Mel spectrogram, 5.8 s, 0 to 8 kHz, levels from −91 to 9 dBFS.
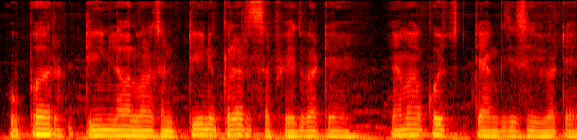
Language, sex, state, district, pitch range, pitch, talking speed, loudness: Bhojpuri, male, Bihar, Gopalganj, 100-115 Hz, 105 Hz, 175 wpm, -29 LUFS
